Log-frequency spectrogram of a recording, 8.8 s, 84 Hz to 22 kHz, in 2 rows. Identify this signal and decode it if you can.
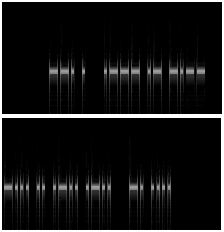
Morse code, heard as a keyed tone, about 22 wpm, 700 Hz. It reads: GE JAY BILL NH
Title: K1USN SST QSO Practice - 22wpm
